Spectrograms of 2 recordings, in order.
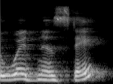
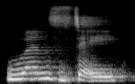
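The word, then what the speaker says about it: Wednesday: আমরা যেটাকে অলওয়েজ বলি ওয়েডনেসডে ওয়েডনেসডে এটা হচ্ছে একটা ভুল pronunciation the pronunciation will be ওয়েনসডে ওয়েনসডে সো এখানে আমি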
